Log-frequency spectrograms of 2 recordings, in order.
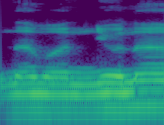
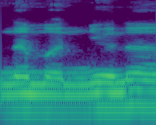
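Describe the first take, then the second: Both takes have the same delivery.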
